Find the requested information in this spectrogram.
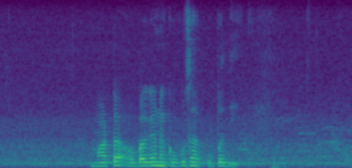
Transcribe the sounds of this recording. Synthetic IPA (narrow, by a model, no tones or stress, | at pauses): maʈəʔobəɡənəkukusakupəd̪ḭ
